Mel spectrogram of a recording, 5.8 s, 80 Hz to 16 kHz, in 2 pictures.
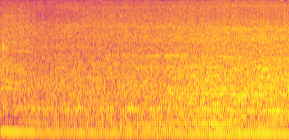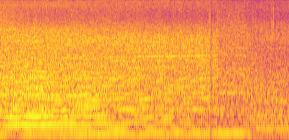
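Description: Engine drone from Mazda MX-5 race cars lapping the circuit in qualifying. It holds at a steady pitch, then drops sharply near the end as a car shifts down or lifts, heard from some distance with no speech.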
